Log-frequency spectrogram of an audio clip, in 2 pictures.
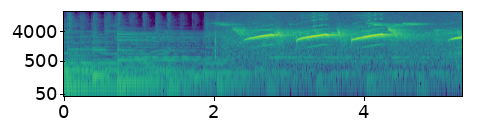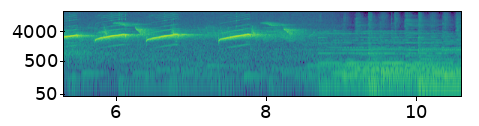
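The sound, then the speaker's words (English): Nuthatch calls: seven loud, high, upward-sweeping whistled notes, a quick run of three followed by four more after a short pause, with no talking. “As the weather turns colder, and particularly into late autumn, nuthatches are more likely to visit gardens. Listen out for them like this.”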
